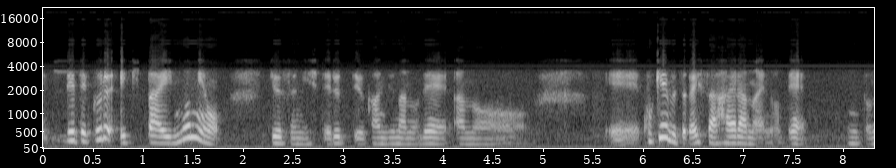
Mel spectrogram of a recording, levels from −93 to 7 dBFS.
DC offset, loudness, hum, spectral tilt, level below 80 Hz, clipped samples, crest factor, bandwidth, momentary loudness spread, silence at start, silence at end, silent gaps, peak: under 0.1%; -21 LUFS; none; -6.5 dB/octave; -54 dBFS; under 0.1%; 18 dB; 5.8 kHz; 18 LU; 0 s; 0 s; none; -4 dBFS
